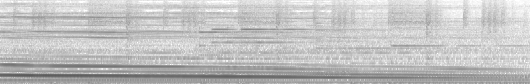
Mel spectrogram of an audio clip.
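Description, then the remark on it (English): A single long, loud, drawn-out scream of "nooo" holds steady for about five seconds, its pitch sliding slowly downward like a howl and fading slightly at the end. “Or maybe it's more of an echoey scream.”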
